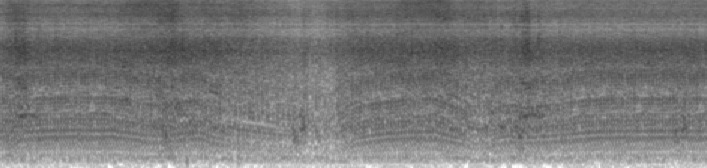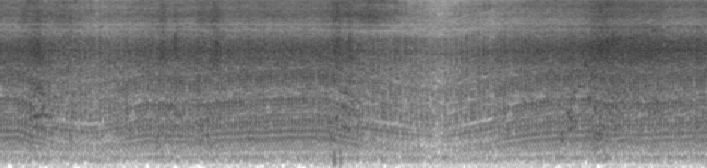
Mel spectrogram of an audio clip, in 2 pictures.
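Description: A game car engine revs up and down in steady waves.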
